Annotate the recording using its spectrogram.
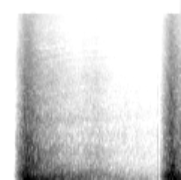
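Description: A whoosh sound effect with a deep low rumble under it, swelling in suddenly just after the start and fading away over about a second and a half.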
